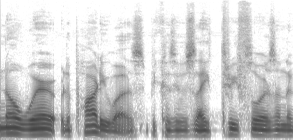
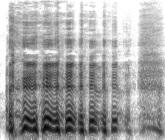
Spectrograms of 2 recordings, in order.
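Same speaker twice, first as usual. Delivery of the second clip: loud laugh; 9 semitones higher, 16 dB louder than usual. Real, not acted. Laughing at his escape.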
